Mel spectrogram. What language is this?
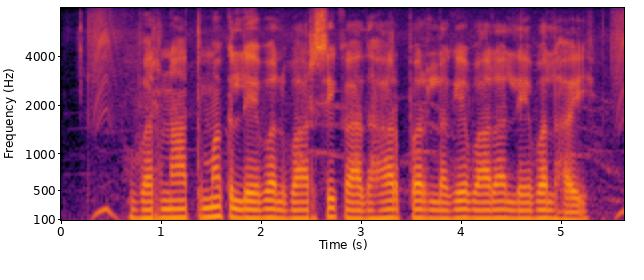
Magahi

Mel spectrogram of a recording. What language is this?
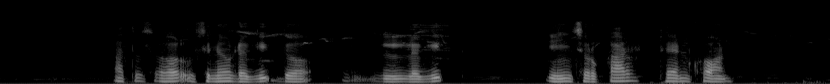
Santali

